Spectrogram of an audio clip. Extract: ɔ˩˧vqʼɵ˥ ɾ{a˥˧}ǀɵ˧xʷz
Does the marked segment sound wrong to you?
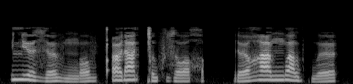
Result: yes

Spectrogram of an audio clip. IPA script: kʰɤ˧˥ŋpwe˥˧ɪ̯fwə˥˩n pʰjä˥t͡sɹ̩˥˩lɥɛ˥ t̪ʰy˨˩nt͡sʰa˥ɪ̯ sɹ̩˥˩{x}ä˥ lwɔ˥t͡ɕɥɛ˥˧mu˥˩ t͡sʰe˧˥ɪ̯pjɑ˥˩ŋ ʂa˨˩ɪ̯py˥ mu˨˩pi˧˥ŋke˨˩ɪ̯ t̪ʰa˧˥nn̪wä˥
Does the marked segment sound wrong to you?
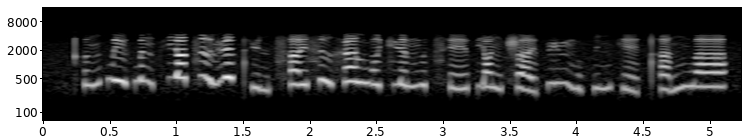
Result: no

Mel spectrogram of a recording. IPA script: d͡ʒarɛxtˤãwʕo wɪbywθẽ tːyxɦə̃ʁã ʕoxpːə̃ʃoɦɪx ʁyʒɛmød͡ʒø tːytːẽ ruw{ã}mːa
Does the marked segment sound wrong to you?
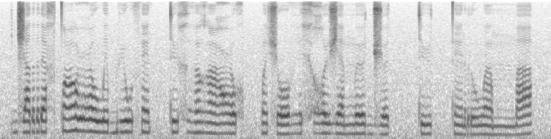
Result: yes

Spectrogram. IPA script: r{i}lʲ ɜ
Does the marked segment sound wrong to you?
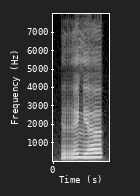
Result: yes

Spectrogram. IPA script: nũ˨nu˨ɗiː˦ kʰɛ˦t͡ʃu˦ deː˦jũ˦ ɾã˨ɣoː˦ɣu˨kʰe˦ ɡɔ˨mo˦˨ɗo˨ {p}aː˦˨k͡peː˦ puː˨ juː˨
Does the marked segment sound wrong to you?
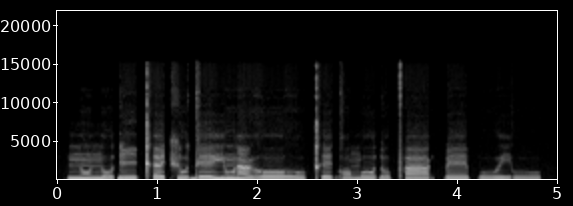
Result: yes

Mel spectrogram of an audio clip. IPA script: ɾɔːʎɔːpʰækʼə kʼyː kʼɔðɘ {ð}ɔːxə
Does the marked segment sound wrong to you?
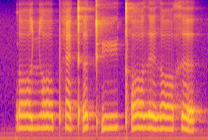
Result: no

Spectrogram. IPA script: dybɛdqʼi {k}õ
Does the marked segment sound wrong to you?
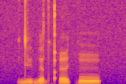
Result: no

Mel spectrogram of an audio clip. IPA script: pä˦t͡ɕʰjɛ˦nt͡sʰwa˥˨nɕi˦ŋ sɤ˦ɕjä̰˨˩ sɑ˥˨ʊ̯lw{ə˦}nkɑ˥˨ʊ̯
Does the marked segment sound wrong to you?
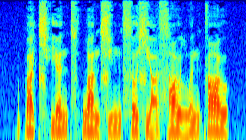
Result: no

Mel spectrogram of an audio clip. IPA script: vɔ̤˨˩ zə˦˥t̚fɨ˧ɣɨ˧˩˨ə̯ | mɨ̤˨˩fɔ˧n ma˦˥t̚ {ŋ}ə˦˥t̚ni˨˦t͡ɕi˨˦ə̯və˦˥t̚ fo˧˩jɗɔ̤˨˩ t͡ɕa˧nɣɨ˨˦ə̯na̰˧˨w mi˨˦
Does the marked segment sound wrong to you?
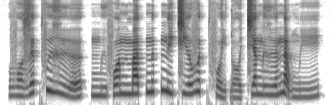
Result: yes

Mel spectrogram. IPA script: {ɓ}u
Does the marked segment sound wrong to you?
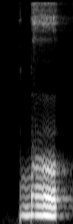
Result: no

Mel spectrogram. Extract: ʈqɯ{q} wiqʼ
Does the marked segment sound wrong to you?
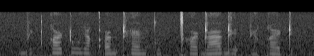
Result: yes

